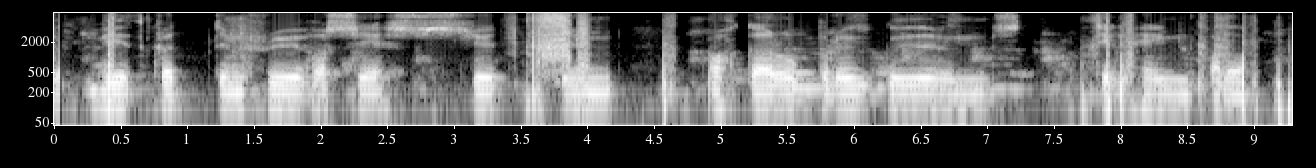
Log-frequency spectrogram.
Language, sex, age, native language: Icelandic, male, 14, Icelandic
